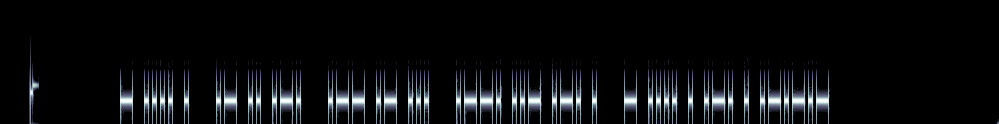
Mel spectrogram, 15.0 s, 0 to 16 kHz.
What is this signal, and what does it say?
Morse code, heard as a keyed tone, about 20 wpm, 700 Hz. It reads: THE AIR WAS PURE THERE.
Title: Sentences from Top 1500 Words 20wpm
